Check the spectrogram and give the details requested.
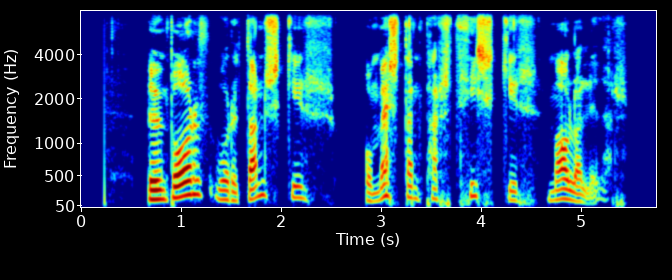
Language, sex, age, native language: Icelandic, male, 60-69, Icelandic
